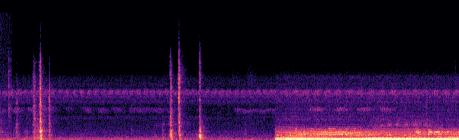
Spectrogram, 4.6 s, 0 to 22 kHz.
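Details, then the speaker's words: Aiwa CSD-SR545 CD/tape/radio compo, 2000s, BA5417 amplifier IC, on AC power playing a cassette in deck 2; mechanical clicks then steady low speaker hum with very faint program sound, volume control hard to operate, sound only on left channel. "Terdengar suara dengung pada speaker. Suara audio kaset sangat kecil. Volume kontrol sulit dioperasikan."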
